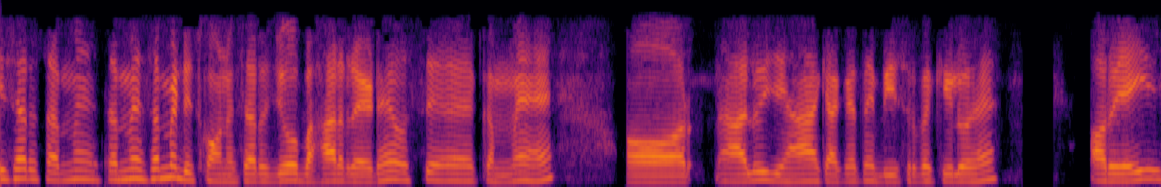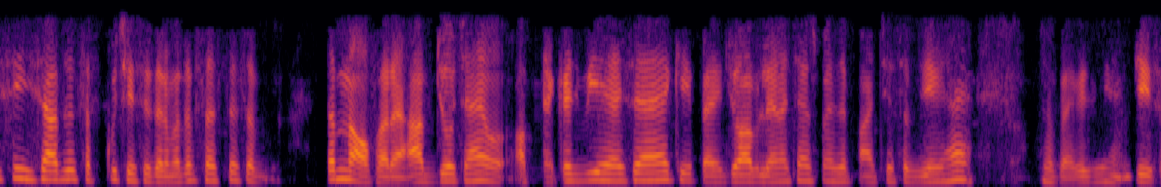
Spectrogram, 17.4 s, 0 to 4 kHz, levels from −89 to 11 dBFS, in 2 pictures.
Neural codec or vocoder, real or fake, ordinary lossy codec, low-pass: none; real; MP3, 32 kbps; 3.6 kHz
